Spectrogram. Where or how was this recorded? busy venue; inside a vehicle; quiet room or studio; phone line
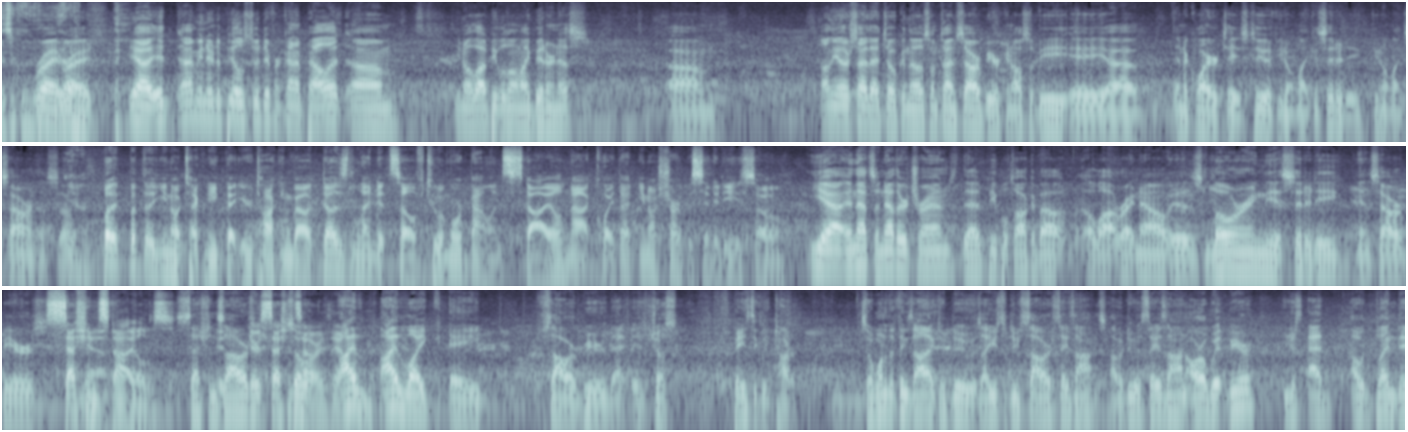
busy venue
